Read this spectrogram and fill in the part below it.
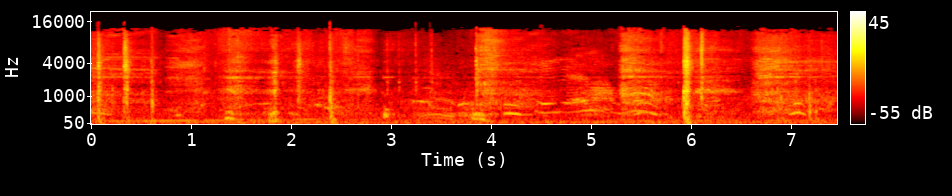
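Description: A man talks in short bursts close by.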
